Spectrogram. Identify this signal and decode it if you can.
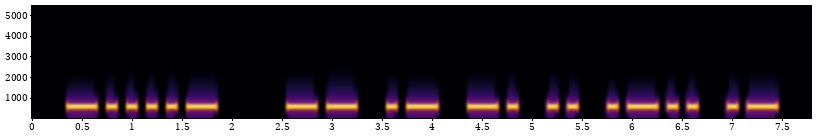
Morse code, heard as a keyed tone, about 12 wpm, 600 Hz. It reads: - MANILA
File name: CW / Practice / NationalCapitals12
